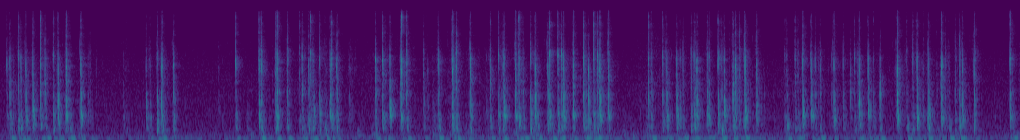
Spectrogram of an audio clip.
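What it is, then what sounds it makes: Plastic membrane keyboard. A full-size ROYCHE Disney Mickey Mouse retro membrane keyboard with round plastic keycaps is typed on continuously with the fingertips of both hands. Rapid, bright plastic clicks and taps come in dense bursts, with brief pauses between runs. Each keystroke is short and dry, with almost no ring.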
